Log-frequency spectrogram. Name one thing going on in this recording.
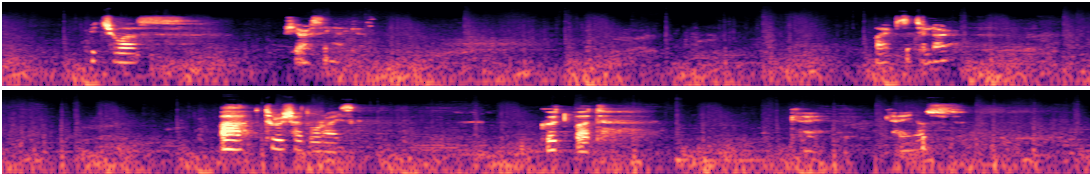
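Game towers fire magic bolts with sharp zapping bursts.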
